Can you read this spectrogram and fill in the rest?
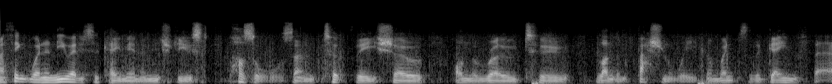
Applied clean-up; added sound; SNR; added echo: none; Bass drum; 15 dB; none.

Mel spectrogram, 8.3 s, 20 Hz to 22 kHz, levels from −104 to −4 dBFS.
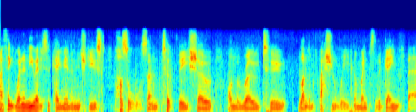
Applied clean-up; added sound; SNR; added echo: neural mask model Resemble Enhance denoiser.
